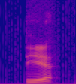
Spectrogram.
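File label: "die" second tone, Chinese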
